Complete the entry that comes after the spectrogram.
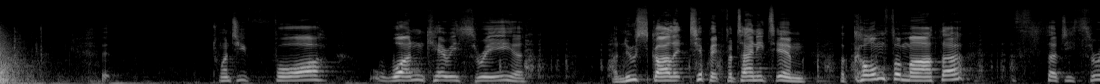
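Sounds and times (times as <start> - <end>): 
door being closed: 0.0 - 0.6
speech: 1.0 - 1.2, 2.2 - 5.4, 6.1 - 10.9.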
